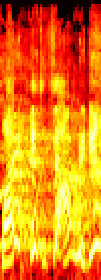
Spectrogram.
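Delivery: high, laughing bewilderment; incredulous high-pitched question through laughter; baffled disbelief. Retold or imitated. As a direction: cry it high, half laughing, totally baffled. Retelling her confusion about pandemic.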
